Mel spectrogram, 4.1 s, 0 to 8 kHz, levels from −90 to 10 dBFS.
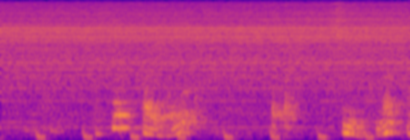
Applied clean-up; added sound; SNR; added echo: none; Tools; -1 dB; reverberation time 0.6 s.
